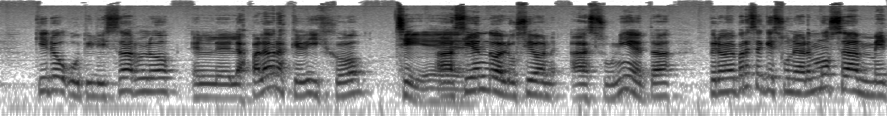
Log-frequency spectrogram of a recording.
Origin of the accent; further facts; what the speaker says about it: Argentina; Tener que decirlas, nos duele como argentinos.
